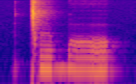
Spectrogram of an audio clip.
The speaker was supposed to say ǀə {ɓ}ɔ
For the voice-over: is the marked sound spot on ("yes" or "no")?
yes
